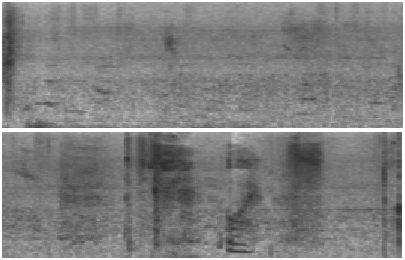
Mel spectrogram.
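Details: Allergy sneeze in a person with allergies; noisy room sound, then a sudden sharp burst with a voiced catch near the end.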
